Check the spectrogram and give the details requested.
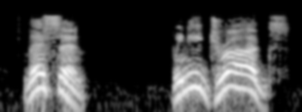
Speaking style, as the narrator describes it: I think I hear him shout

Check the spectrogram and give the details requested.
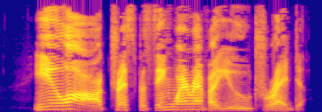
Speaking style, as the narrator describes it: the lubbock snarled

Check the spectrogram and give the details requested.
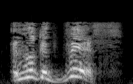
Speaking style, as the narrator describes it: I scream triumphantly

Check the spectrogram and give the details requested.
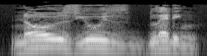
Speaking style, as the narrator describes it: in a thick, nearly impenetrable accent says

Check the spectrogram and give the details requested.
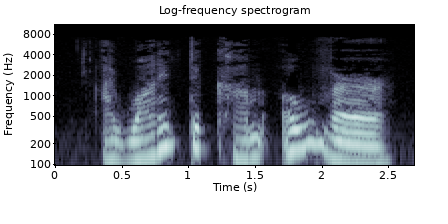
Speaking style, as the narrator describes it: she says in a whiny little girl tone

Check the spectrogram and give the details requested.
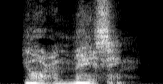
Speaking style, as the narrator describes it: whispered

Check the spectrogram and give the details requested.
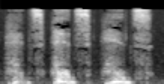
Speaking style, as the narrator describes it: I hiss, praying

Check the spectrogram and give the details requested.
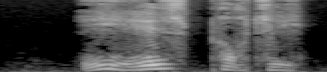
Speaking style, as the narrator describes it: Sam whispered loudly to Vivian

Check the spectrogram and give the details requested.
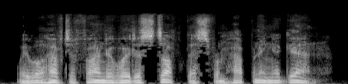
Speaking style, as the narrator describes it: Dalinar said softly

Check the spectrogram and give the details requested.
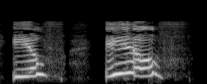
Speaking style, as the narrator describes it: she bellowed

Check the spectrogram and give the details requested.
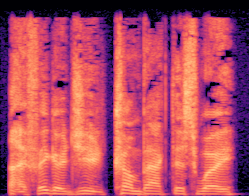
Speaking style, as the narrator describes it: he said, the words slurred by his shriveled lips

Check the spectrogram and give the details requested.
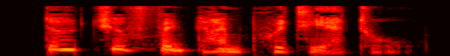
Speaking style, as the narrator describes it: Twinkle said wistfully

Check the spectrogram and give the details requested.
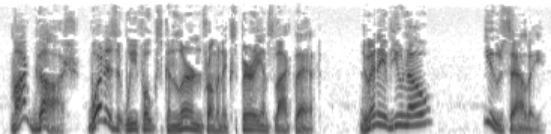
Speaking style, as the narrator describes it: telling them in an affable, informal voice

